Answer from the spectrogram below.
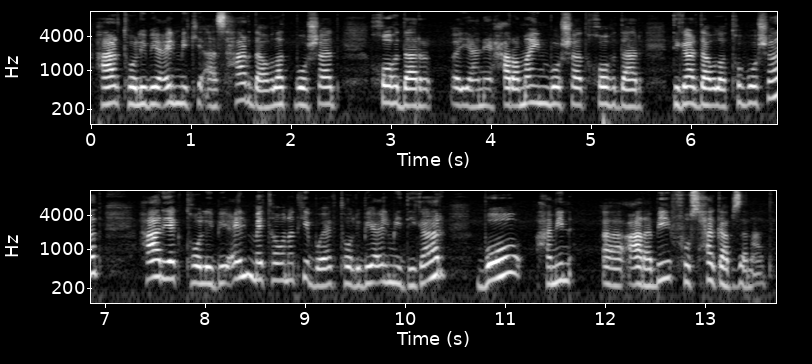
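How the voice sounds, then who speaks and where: A woman teacher, her voice pitched somewhat high, speaks in an earnest, instructive lecture manner, often restating a point in other words. The recording is dry and close, with no room sound. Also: steady tone, fairly bright tone, dry recording. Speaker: teacher at an Islamic school for women. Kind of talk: lecture to students.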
